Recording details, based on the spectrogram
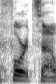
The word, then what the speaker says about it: Forza: So from now on, I'm referring to it again as Forza and instead of Forza, which is the correct pronunciation, mm-hmm.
